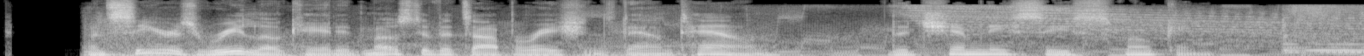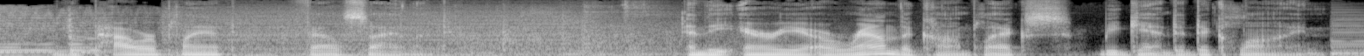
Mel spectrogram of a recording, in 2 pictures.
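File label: Narration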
